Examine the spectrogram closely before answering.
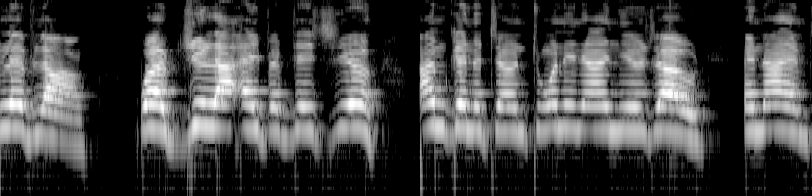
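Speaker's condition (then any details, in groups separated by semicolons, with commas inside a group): Cerebral palsy; speech slightly improved recently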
